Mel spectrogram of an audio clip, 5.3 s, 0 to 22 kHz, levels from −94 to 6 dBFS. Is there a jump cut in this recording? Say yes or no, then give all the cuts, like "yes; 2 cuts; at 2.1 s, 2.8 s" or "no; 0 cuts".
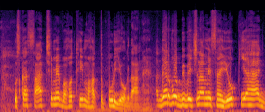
yes; 1 cut; at 3.1 s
